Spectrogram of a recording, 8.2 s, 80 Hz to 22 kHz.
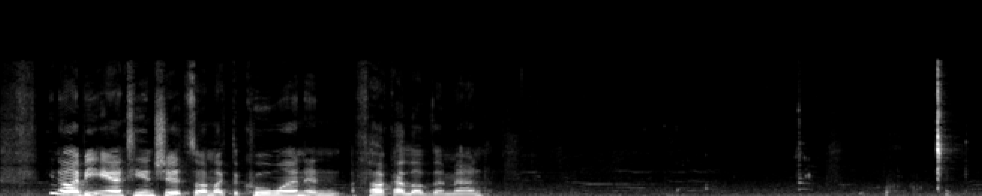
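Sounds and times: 
faint hum: 0.0s - 8.1s
speech: 0.5s - 4.2s
person sipping sparkling mineral water: 6.6s - 8.1s.

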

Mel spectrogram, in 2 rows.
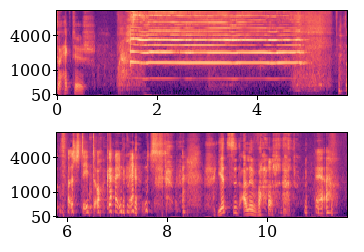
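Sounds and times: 
speech: 0.0s - 1.5s, 6.0s - 11.4s
toy horn blast: 1.3s - 5.4s
laughter: 5.6s - 8.5s, 9.8s - 11.4s.

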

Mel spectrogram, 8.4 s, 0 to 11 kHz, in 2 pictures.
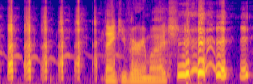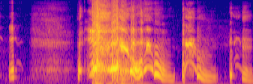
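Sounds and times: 
person laughing: 0.0s - 1.7s, 3.0s - 4.5s
speech: 1.8s - 4.5s
person gasping: 4.8s - 5.6s
person coughing after hard laughter: 5.5s - 8.4s.

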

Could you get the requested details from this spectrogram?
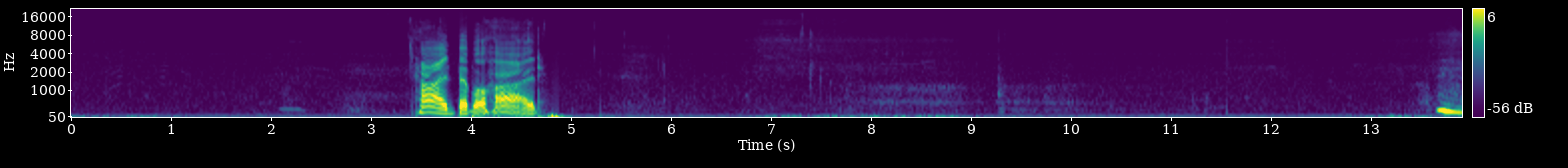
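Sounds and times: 
faint hum: 0.0s - 13.9s
speech: 3.4s - 4.8s
loud yawn with voiced downward-sliding groan: 13.5s - 13.9s.

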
